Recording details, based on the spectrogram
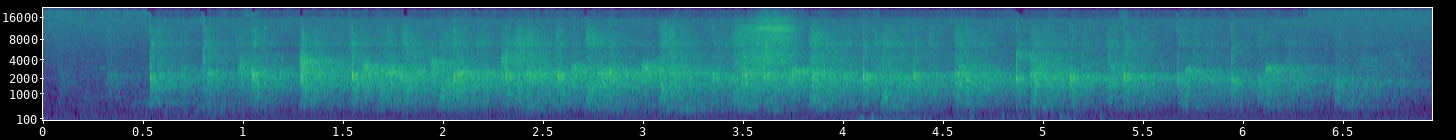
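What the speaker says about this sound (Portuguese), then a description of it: "Você pode aplaudir o Senhor?" Church congregation applauding together in a sanctuary, a steady sustained wash of clapping that holds at even loudness for several seconds with no voices over it.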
